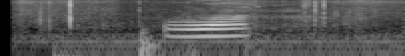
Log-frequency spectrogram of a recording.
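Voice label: "hua1", Mandarin Chinese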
